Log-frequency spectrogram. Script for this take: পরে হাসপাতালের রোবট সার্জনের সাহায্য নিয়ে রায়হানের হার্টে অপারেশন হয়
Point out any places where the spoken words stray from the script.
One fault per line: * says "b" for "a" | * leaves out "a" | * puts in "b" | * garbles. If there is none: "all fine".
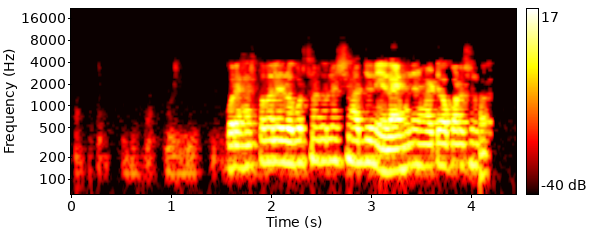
all fine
